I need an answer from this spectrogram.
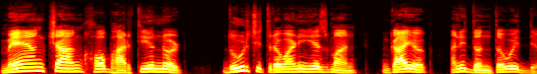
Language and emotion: Goan Konkani, neutral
